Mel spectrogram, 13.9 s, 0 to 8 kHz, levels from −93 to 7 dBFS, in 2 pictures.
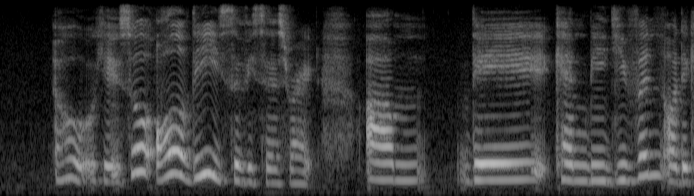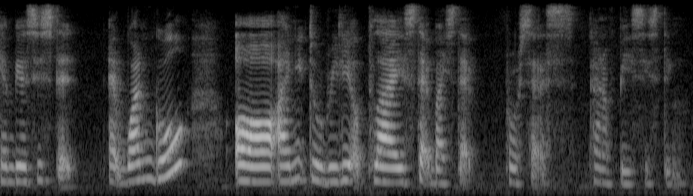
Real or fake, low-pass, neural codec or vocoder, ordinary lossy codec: real; 7.2 kHz; none; none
